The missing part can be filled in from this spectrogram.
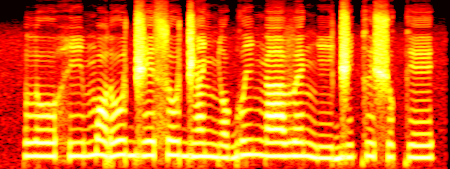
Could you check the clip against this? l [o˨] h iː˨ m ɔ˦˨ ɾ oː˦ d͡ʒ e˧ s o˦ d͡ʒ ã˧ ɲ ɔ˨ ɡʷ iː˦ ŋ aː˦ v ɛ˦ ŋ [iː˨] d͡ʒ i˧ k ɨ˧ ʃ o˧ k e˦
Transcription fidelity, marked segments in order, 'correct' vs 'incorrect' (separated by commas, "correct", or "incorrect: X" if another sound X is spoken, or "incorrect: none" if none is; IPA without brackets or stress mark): incorrect: oː˨, correct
